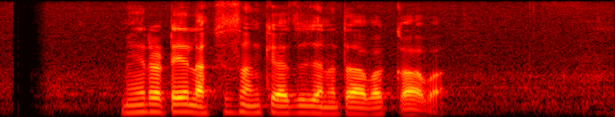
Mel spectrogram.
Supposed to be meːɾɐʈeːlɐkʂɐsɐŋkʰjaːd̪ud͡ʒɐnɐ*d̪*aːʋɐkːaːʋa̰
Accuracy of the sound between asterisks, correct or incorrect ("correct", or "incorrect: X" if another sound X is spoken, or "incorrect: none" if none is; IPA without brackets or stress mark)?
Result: incorrect: t̪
